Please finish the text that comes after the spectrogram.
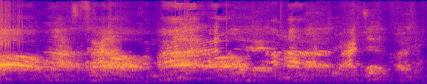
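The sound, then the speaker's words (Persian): A large crowd at a religious gathering recites a salawat blessing together in loud unison, offered as a gift to Imam Sajjad, many voices chanting in a rhythmic, swelling cadence in several bursts over about eight seconds. “هدیه پیشگاه امام سجاد علیه السلام یک صلوات خوب خط بفرمایید.”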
